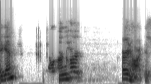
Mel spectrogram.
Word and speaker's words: Earnhardt: Earnhardt is right. Yes, I wasn't sure of the pronunciation.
